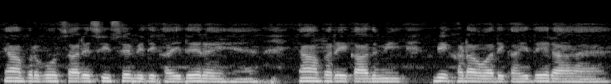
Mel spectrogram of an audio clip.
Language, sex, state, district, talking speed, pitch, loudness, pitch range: Hindi, male, Haryana, Rohtak, 205 wpm, 140 Hz, -15 LUFS, 130-145 Hz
